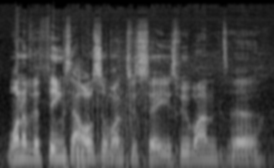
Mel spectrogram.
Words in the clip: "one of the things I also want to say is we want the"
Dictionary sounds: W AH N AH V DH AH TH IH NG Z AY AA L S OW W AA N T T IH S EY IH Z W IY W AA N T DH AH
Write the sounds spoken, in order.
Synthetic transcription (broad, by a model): W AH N AH V DH AH TH IH NG Z AY AA L S OW W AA N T T IH S EY IH Z W IY W AA N T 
